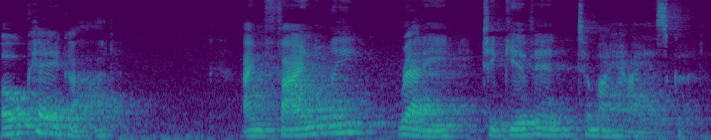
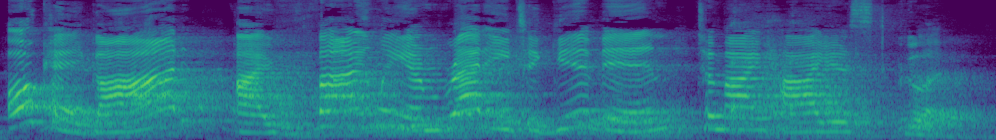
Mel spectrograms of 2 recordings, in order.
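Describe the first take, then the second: First: It is said in a flat, bland way. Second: It is said with lively enthusiasm.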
